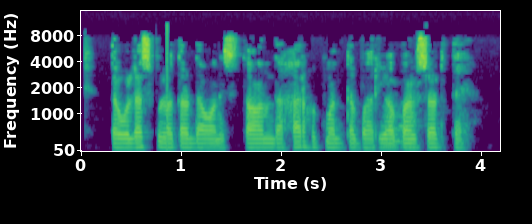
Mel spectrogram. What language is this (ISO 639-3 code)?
pus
